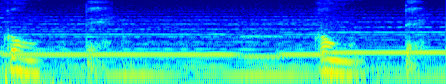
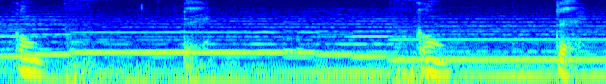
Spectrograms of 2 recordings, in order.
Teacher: It has a little nasal sound there in the beginning.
